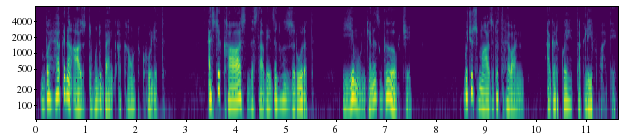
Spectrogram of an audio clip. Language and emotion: Kashmiri, sad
